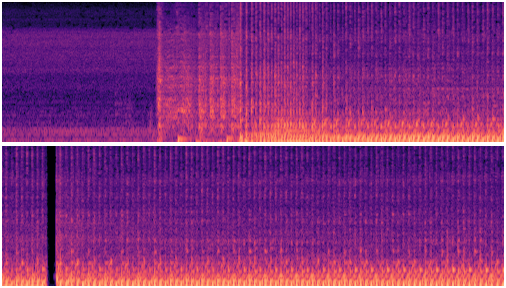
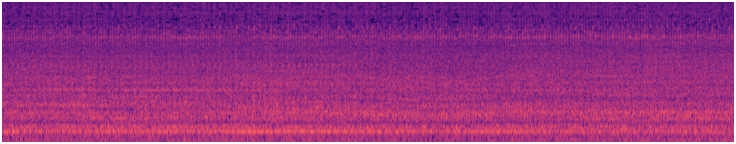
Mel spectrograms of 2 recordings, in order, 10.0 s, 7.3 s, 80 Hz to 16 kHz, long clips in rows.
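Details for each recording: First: Audi 3.0 TFSI V6 with codes P0133/P0136: cranks, starts, runs loud with harsh rapid puffing rumble mainly from passenger side (bank 1); exhaust leak, suspected failed catalytic converter. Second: Audi 3.0 TFSI V6 with codes P0133 and P0136 for bank 1 oxygen sensors and a failed catalytic converter: steady, even idle with a smooth low hum, no knocking, hissing or ticking; normal idle.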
